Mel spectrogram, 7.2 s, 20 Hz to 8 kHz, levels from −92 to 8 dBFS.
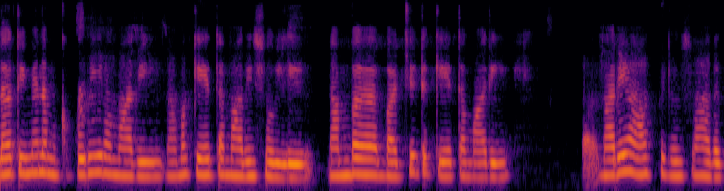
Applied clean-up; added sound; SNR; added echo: neural mask model DeepFilterNet 3.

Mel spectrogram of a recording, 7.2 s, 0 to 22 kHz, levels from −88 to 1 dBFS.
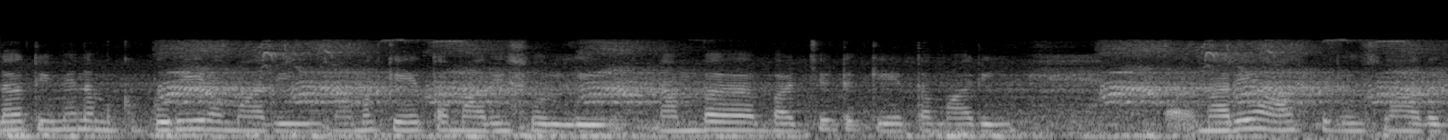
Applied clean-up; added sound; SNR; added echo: none; Crow; 8 dB; reverberation time 0.2 s.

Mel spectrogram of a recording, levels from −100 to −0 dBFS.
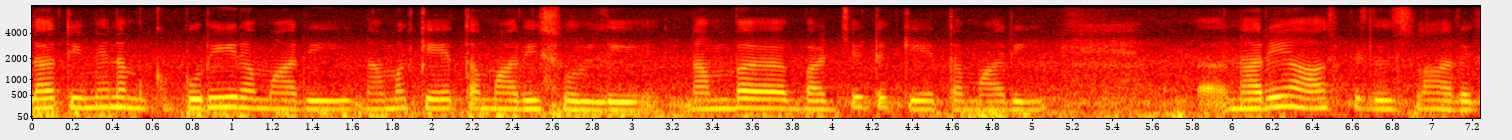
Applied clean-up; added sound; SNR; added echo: none; none; none; none.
